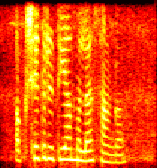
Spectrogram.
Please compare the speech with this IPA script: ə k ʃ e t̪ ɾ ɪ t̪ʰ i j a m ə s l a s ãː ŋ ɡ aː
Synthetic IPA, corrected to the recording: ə k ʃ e t̪ ɾ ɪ t̪ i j a m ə l a s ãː ŋ ɡ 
